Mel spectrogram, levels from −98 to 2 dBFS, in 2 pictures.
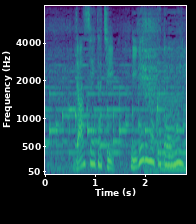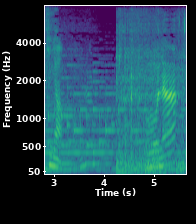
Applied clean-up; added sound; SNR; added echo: none; none; none; none.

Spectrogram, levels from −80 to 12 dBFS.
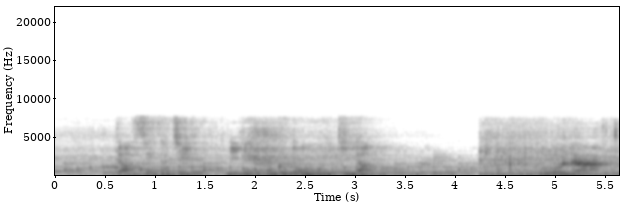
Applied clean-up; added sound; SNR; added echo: none; none; none; reverberation time 1.2 s.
